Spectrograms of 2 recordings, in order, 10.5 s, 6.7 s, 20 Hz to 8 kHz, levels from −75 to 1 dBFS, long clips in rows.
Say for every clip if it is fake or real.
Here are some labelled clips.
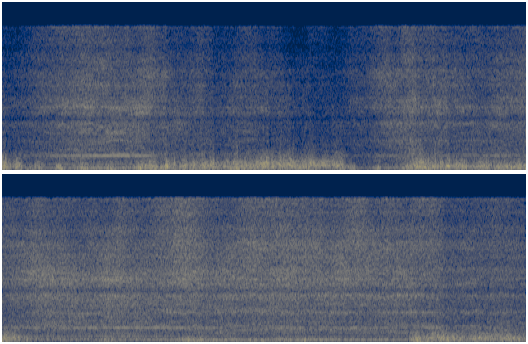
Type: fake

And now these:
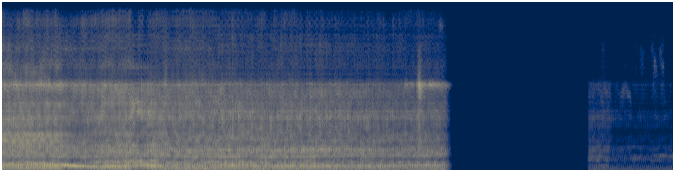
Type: fake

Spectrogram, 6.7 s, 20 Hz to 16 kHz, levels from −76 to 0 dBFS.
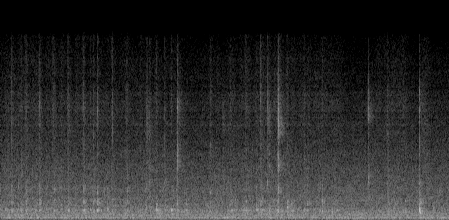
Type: fake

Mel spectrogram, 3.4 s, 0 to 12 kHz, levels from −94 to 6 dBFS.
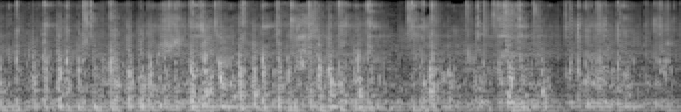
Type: fake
